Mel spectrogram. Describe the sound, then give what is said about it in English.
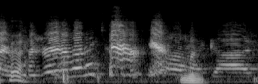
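A cat meows several times in quick succession, with high, wavering, drawn-out cries that rise and fall in pitch, followed by a shorter, lower mew near the end. “The cat loves it.”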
